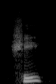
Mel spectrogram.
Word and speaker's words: Xi: And now we have not only fast food all across China, but again, pronunciation, Xi, S-H-I? I got that right? – Mm-hmm.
